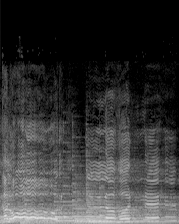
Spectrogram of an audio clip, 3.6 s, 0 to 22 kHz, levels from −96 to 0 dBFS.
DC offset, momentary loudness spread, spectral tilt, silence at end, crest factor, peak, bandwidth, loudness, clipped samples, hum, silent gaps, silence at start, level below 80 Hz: under 0.1%; 8 LU; -5 dB/octave; 0 s; 14 dB; -4 dBFS; 13.5 kHz; -19 LUFS; under 0.1%; none; none; 0 s; -52 dBFS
